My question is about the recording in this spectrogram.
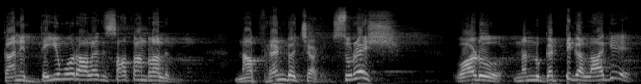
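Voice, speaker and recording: High, bright-voiced preacher telling his testimony. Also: lively intonation, moderate pace. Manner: dramatic storytelling, acting out dialogue. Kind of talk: testimony sermon. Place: live gathering before a congregation.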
